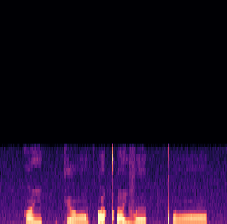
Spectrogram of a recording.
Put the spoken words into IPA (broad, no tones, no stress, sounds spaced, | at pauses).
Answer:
qʷ ĩ | kʲ ɔ̃ː pʼ ɔ j qʼ iː v əː | pʼ ɔ̃ː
